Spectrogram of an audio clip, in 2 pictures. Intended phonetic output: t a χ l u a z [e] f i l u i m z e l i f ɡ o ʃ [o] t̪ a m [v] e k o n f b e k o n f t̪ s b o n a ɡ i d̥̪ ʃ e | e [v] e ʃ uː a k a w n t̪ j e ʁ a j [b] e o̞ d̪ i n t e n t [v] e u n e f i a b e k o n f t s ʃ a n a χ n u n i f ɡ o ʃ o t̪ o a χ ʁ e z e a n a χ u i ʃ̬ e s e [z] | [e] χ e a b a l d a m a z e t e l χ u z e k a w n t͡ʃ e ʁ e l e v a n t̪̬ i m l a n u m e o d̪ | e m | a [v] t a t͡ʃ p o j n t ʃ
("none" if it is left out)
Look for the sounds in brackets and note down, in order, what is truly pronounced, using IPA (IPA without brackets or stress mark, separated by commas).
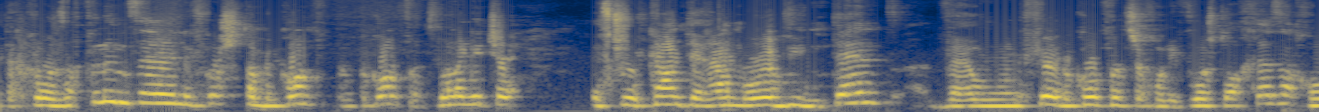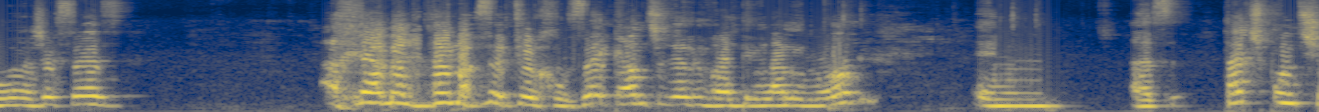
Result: a, o, b, z, m, v, z, a, z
